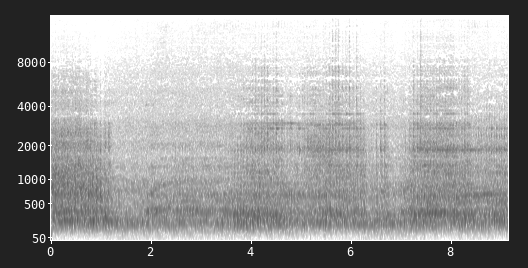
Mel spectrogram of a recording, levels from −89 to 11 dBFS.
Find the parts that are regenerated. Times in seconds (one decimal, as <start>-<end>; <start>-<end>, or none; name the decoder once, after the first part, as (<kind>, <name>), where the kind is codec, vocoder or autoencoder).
none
